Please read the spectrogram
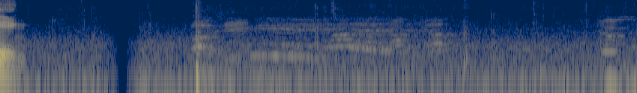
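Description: Faint beach volleyball court sound: a ball struck once, a sharp smack about a second in, with distant players' voices calling faintly.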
